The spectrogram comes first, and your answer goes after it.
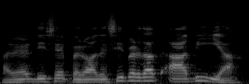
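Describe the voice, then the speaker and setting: A man's voice: medium pitch, animated, moderate pace. A man teaching a class of children, patiently explaining a computer program step by step and asking them questions as he goes. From Spanish-speaking Latin America. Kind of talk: screen-recorded software lesson.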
